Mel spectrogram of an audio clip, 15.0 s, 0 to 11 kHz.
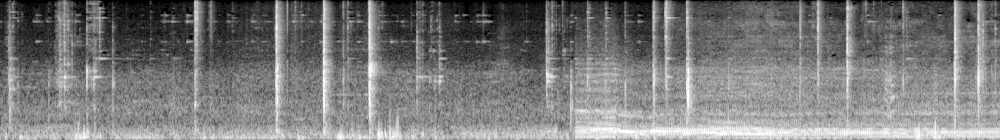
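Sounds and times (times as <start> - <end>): machete chopping coconut shell: 11.9 - 15.0.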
